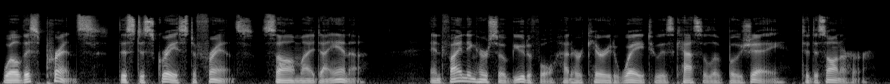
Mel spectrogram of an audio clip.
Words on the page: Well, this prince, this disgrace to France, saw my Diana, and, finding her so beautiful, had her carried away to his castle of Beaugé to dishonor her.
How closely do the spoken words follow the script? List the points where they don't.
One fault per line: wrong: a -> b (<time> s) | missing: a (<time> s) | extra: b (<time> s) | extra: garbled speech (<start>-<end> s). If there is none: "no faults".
no faults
